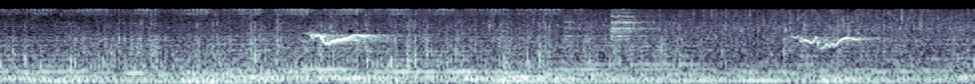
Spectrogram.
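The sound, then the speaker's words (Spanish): Horse hooves clop steadily as a horse-drawn cart rolls over mud and stones, with a continuous rumbling rattle underneath and two brief high whistling chirps. “Se puede escuchar aún el ruido de la carreta entre el barro y las piedras, subir y bajar ríos, el golpeteo por los duros caminos.”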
